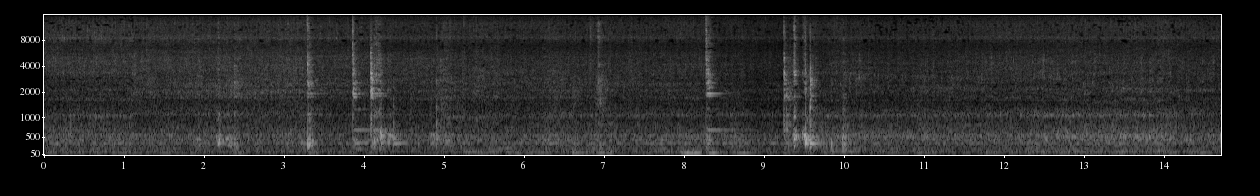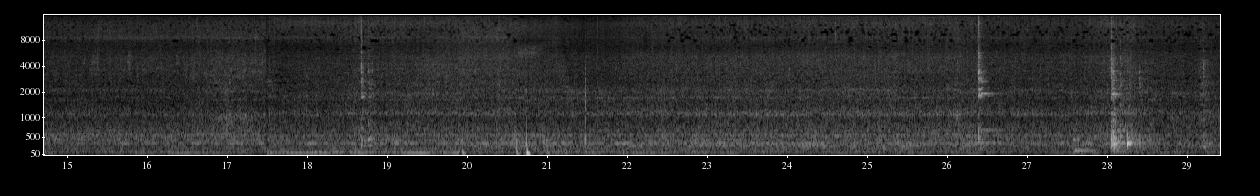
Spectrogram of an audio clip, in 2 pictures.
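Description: Beef sizzling in oil in a metal pot while a spoon stirs it, with a steady frying hiss. Scattered knocks of the spoon against the pot come in clusters, around four seconds in, around nine seconds in and near the end.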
